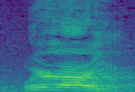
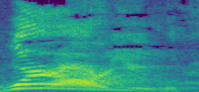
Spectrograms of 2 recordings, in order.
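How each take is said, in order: First: Said in the usual way. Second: High, loud thundering demand; mock minister shouting God's words; booming God. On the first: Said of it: "think about the tone". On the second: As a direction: roar it like an angry God. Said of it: "he gets to God coming to Adam".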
